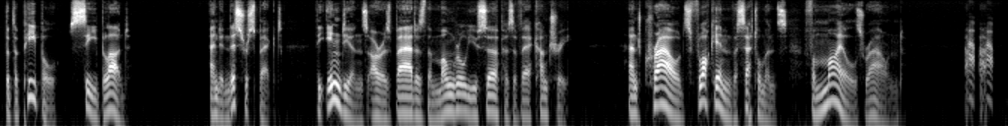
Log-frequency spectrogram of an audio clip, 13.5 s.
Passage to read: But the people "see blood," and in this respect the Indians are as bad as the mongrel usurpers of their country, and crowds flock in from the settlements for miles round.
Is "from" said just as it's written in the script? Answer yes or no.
no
